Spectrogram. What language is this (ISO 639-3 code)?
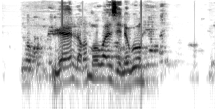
bfd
